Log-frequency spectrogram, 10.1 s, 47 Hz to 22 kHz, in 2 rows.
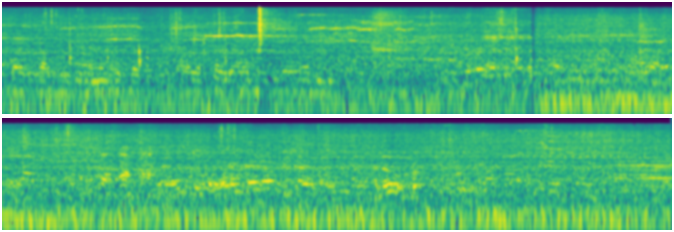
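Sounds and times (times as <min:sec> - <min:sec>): indistinct chatter of voices: 0:00.0 - 0:10.0
traffic rumble: 0:00.0 - 0:10.0.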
